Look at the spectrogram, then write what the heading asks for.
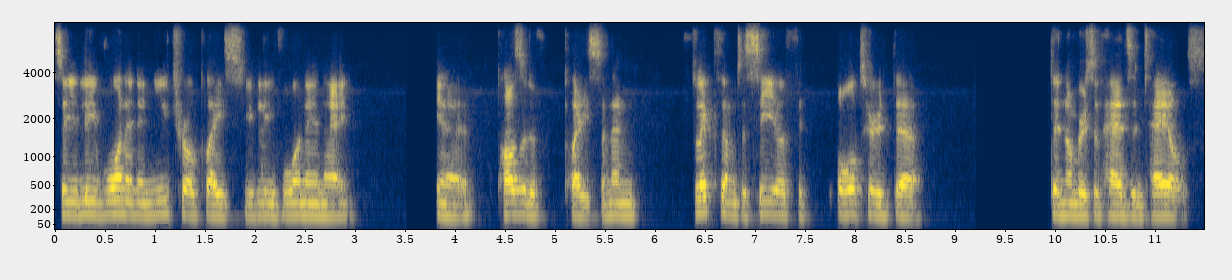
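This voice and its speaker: At a moderate pace, a man with a medium pitch speaks in a monotone, flat way, leaving long, frequent pauses. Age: 30s. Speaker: author and theorist. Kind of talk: casual chat.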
